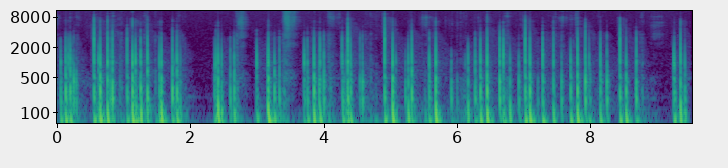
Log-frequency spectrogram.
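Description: Fingertips of both hands tap rapidly on a large round cream silicone lid with concentric ridges and a grey knob. The result is a stream of soft, deep, muffled thumps that die away almost instantly, broken by a few brief pauses.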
